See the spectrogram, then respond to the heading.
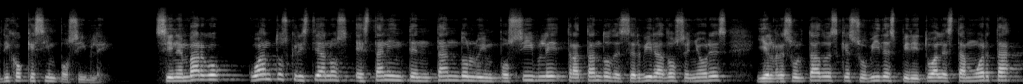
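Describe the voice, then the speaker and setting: A male priest delivers a sermon in a somewhat high voice. His preaching is emphatic, swinging up for stress and dropping low at the ends of phrases. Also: a little mellow. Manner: emphatic preaching with sweeping rises and falls.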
